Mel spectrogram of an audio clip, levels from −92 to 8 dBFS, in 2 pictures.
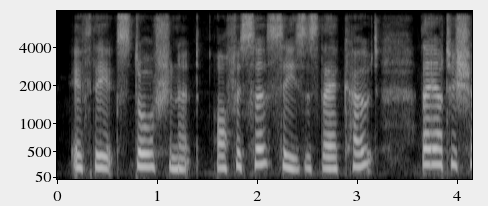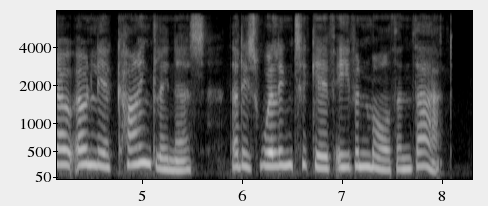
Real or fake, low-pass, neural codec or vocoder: fake; 7.2 kHz; vocoder, 22.05 kHz, 80 mel bands, WaveNeXt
